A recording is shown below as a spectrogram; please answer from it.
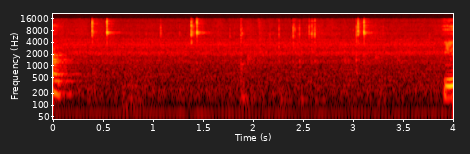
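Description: A few faint, scattered clicks of a computer mouse at a desk, irregularly spaced over a quiet background.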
